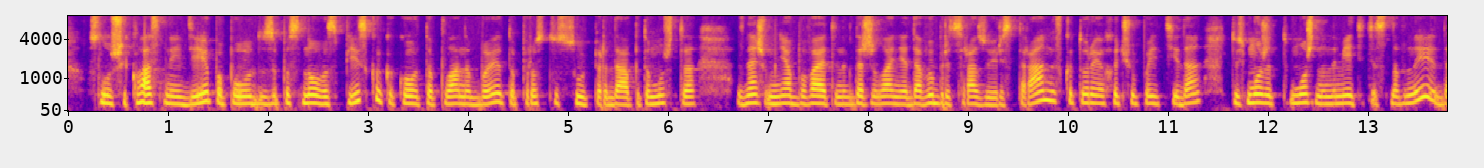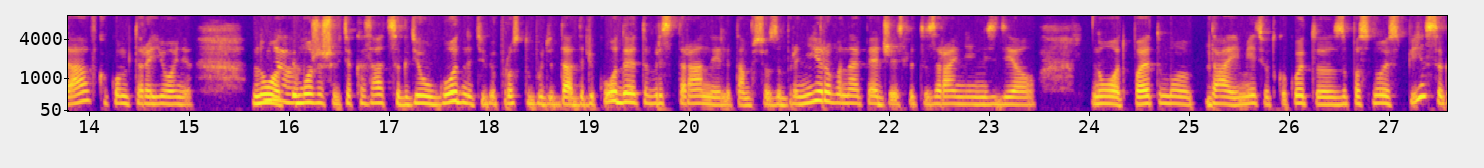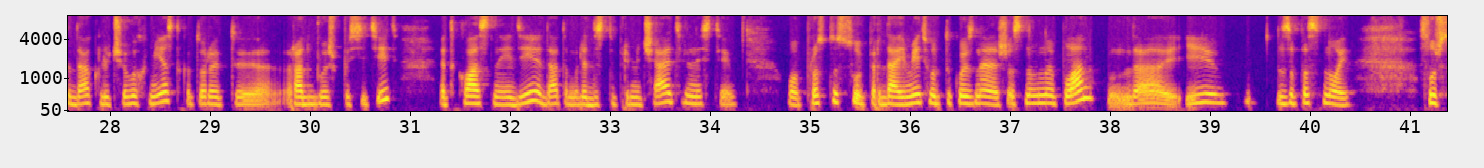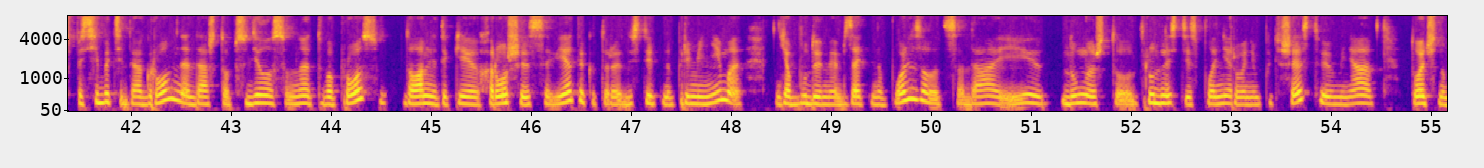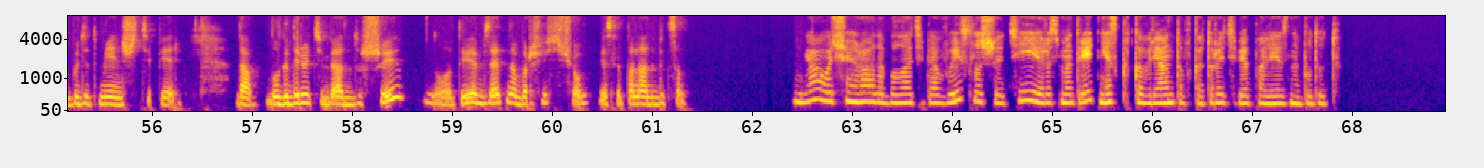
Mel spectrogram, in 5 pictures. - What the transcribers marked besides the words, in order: none
- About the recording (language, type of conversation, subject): Russian, advice, Как лучше планировать поездки, чтобы не терять время?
